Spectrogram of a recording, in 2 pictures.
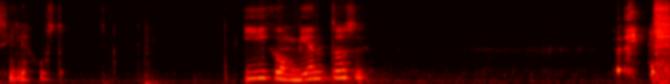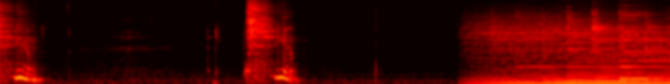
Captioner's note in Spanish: Estornuda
